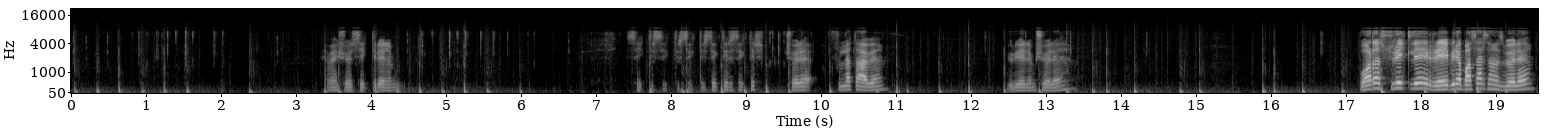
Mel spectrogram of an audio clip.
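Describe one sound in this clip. A football is tapped and kicked along grass in short, quick touches.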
